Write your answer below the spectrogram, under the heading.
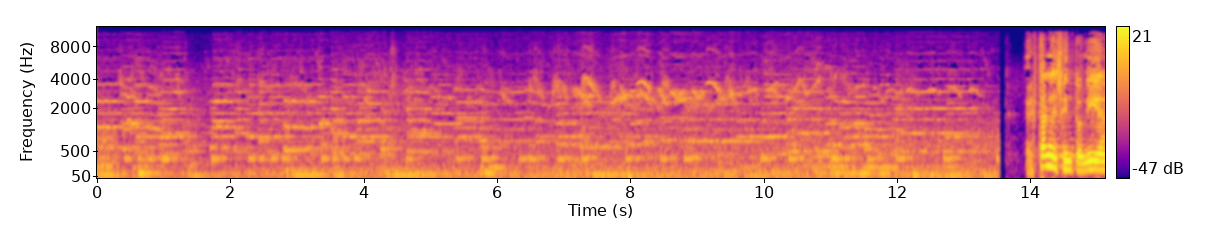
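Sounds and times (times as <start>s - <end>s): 
many small caged birds chirping at a bird market in Hong Kong: 0.0s - 13.9s
speech: 14.1s - 15.1s.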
